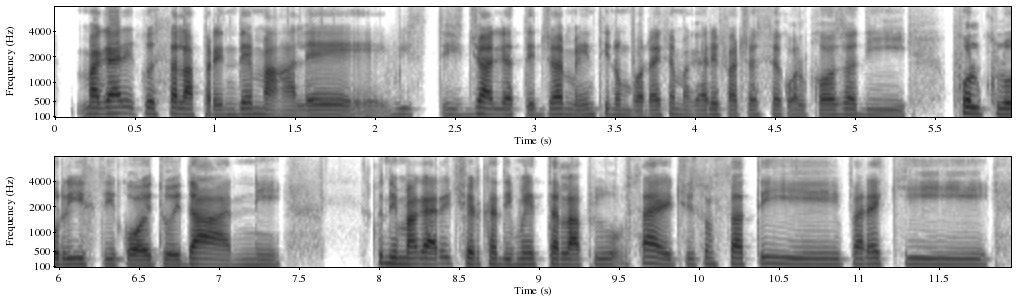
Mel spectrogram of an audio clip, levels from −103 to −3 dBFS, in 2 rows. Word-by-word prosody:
magari 165 +1 +5
questa 160 0 -2
la 145 -2 +5
prende 140 +2 -2
male, 130 -3 -2
visti 145 -1 -14
già 155 0 +5
gli 145 - -4
atteggiamenti 140 0 -2
non 135 -2 -6
vorrei 125 +1 -2
che 150 - -7
magari 130 +1 -5
facesse 130 +1 -5
qualcosa 135 +3 -2
di 130 -2 -11 0.3
folcloristico 150 -4 0
ai 130 0 +4
tuoi 135 0 -1
danni. 135 -2 +2 0.5
Quindi 170 -4 -1
magari 155 +1 +5
cerca 155 -1 0
di 140 - -4
metterla 145 -1 +3
più: 145 +1 -8
"Sai, 165 -5 +3
ci 145 +1 -9
son 155 +1 -9
stati 155 -2 -2
parecchi, 150 -2 -3
145 Hz, 155 wpm, -27 LUFS, 135-155 Hz, 0.5 s, magari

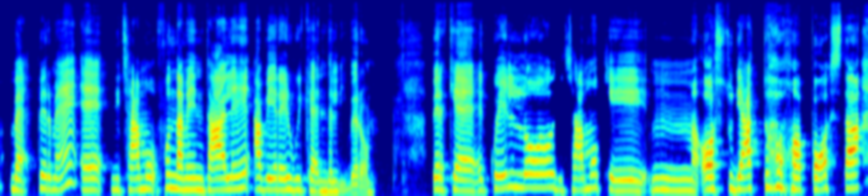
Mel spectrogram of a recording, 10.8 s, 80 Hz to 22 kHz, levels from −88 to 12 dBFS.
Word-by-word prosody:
Beh, 220 -3 -3
per 250 -2 -3
me 305 +11 -2
è 220 0 -2
diciamo 225 +2 -1
fondamentale 230 0 +3
avere 225 -1 +1
il 230 - 0
weekend 205 -3 -4
libero; 180 -2 -7 0.7
perché 215 -3 -1
quello 265 +1 0
diciamo 225 +4 -4
che, 210 -3 -2
mhmm, 215 -3 -4
ho 235 +1 +7
studiato 245 +1 +1 0.3
apposta 235 +2 +5
230 Hz, 100 wpm, -21 LUFS, 215-245 Hz, 0.7 s, ho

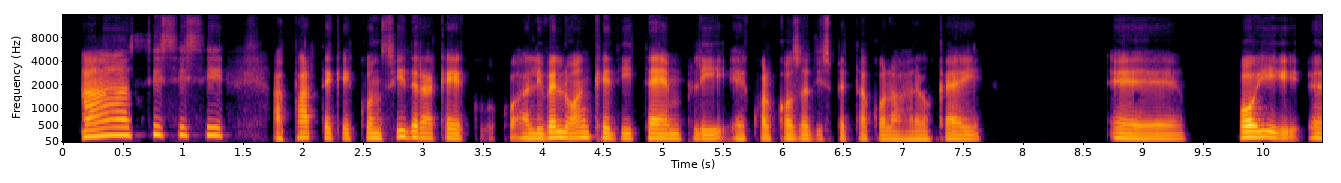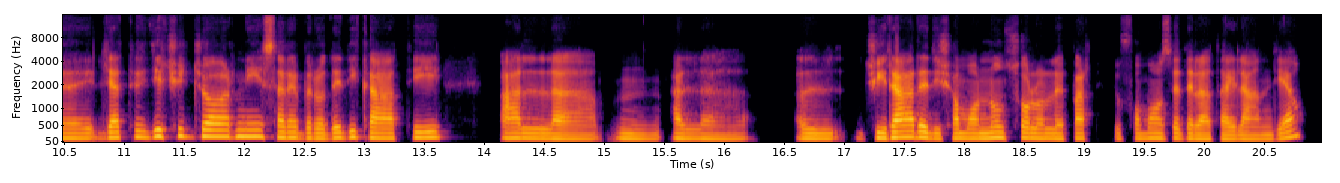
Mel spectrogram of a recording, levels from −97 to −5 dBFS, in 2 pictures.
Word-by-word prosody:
Ah, 215 +6 +5
sì, 235 +3 -4
sì, 230 0 -5
sì, 220 -1 -3 0.4
A 125 - -4
parte 155 -2 -1
che 130 -1 -5
considera 145 +1 0
che 135 -2 +1
qu - - -28
qua - - -9
a 135 - -1
livello 150 +3 +4
anche 155 -2 +1
di 135 0 -6
templi 130 -3 +1
è 125 +1 -6
qualcosa 125 0 -2
di 120 0 -10
spettacolare, 115 -2 -5
okay? 115 +2 -2 1.1
Ehm, 125 -3 0 0.4
poi, 165 0 +5
ehm, 140 -1 -1
gli 150 +1 0
altri 160 +2 0
10 190 +2 0
giorni 185 +1 +3
sarebbero 155 -5 +1
dedicati 150 +1 +1 0.4
al 130 -4 0
mhmm, 130 -2 -5
al 130 -2 -4 0.4
al 130 +1 -2
girare 160 +4 +5
diciamo 135 0 0
non 150 +3 +2
solo 145 -2 0
le 130 -1 -1
parti 135 0 -3
più 130 - -10
famose 140 +1 -3
della 125 -1 +2
Thailandia 120 - -1
140 Hz, 125 wpm, -25 LUFS, 125-155 Hz, 1.1 s, Ah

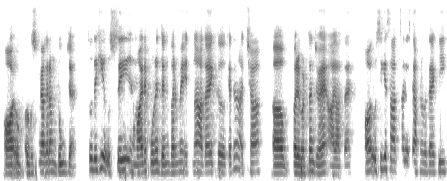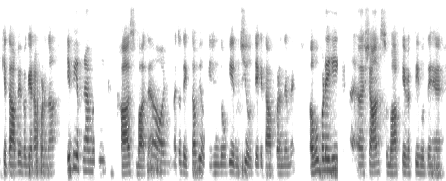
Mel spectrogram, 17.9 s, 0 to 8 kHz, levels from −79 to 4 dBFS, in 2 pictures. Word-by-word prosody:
और 140 +1 +6
उ - - +1
अ, - - -8
उसमें 155 +2 0
अगर 160 +1 +1
हम 165 -2 -3
डूब 145 +2 -2
जाएँ, - - -2 0.3
तो 190 - 0
देखिए 190 +3 +2
उससे 175 - +2 0.2
हमारे 145 +2 +4
पूरे 160 +2 +1
दिन 145 +2 -1
भर 145 0 +1
में 165 0 0
इतना 150 +1 -4
आधा 150 -1 +2
एक 155 0 +2
कहते 145 +2 -3
हैं 210 - -5
ना - - -3
अच्छा 155 - -3 0.4
अ, 135 0 +7 0.2
परिवर्तन 140 +3 +3
जो 135 -3 -5
है 155 - +7
आ 130 - -1
जाता 125 -1 -2
है - - -5 0.3
और - - +4
उसी 190 +2 -5
के 210 - +2
साथ-साथ 180 -1 -3
जैसे 170 -1 -3
आपने 165 0 -5
बताया 155 -1 0
कि 165 +2 -6
किताबें 145 0 +3
वग़ैरह 135 0 +3
पढ़ना, 135 0 -2 0.3
ये - - +7
भी 225 - +2
अपने 180 -4 0
आप 175 - +1
में 170 - -7
बहुत 180 - -9
ही - - -15 0.3
ख़ास 135 +1 +5
बात 125 0 +4
है - - -1
और 160 -1 +1
मैं - - -13
तो 160 - -7
देखता 140 +2 -1
भी 190 - -2
हूँ 170 - -6
कि - - -13
जिन 140 +1 -9
लोगों 140 0 -6
की 155 +1 +1
रुचि 130 +6 -4
होती 140 -4 -1
है - - +3
किताब 125 -3 -1
पढ़ने 130 0 -5
में, 130 - -10 0.3
वो 170 +6 +4
बड़े 185 0 +6
ही 195 +1 +3 0.4
अ, 140 - +1
शांत 140 +1 +3
स्वभाव 135 -1 0
के 145 - +3
व्यक्ति 130 +2 -4
होते 130 +1 -5
हैं 135 0 0
150 Hz, 260 wpm, -24 LUFS, 135-165 Hz, 0.4 s, अ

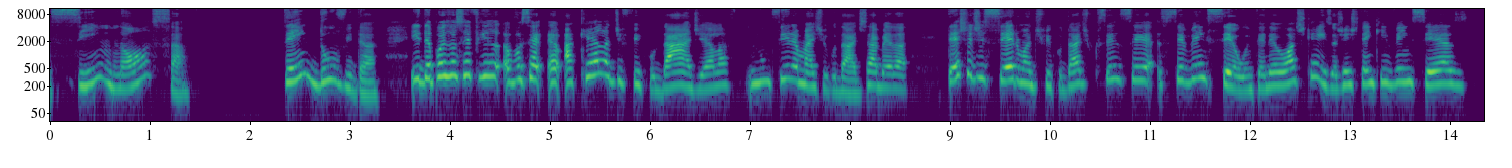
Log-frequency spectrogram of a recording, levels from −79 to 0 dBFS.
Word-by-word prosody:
Sim, 245 +4 -3
nossa, 190 - -4 0.9
sem 280 +4 +1
dúvida. 190 - -3 0.3
E 295 0 +1
depois 335 +3 +6
você 360 +1 +4
fica 335 -2 +1
você, 285 +1 +2
eh, 255 +1 +3
aquela 340 +10 +4
dificuldade 205 - +1
ela 210 +3 -3 0.2
não 245 +3 -2
vira 290 +2 -3
mais 205 -4 0
dificuldade, 165 -5 -4
sabe, 210 0 -1
ela 185 -2 -2 0.4
deixa 380 - +2
de 315 -1 -2
ser 280 -1 +5
uma 240 -2 -1
dificuldade 210 +2 -4
porque - - -18
você 295 0 -6
você 280 -1 -3
você 275 +6 -5
venceu, 250 - +1
entendeu. 190 +4 -3
Eu 230 - +3
acho 260 +2 +1
que - - -9
é 335 - -2
isso, 200 -4 -5
a - - -5
gente 220 +3 -3
tem 240 0 -1
que 250 +1 -4
vencer 235 -2 +2
as 220 -2 -3
240 Hz, 170 wpm, -27 LUFS, 205-285 Hz, 0.9 s, depois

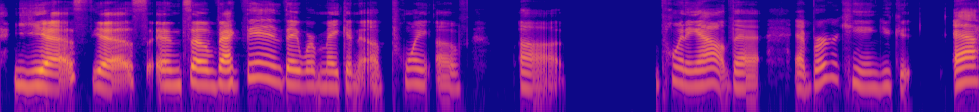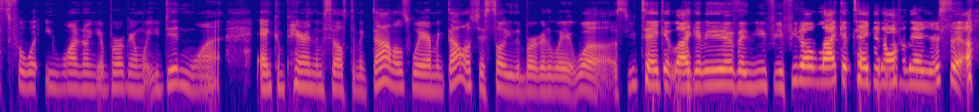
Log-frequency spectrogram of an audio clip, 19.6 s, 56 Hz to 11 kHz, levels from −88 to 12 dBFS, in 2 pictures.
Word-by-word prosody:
Yes, 200 - +5
yes, - - +3
and 205 0 -1
so, 205 -3 +4
back 200 0 +6
then, 275 -5 0
they 210 -2 +3
were 200 0 -6
making 185 0 -5
a - - -6
point 220 -2 -8
of, 135 - -9 0.6
uh, - - -5 1.0
pointing 215 -6 -5
out 215 +2 +1
that 180 -2 -4 0.3
at 170 0 -4
Burger 265 +7 -5
King, 185 -7 -12
you 195 0 -14
could 345 - -14 0.4
ask 240 +3 +4
for 190 -3 -10
what 180 -1 -9
you 180 - -17
want 180 0 -7
on 175 - -12
your - - -13
burger 180 +1 -9
and 165 - -13
what - - -14
you 170 - -17
didn't 205 0 -7
want 155 0 -10 0.4
and 175 0 -1
comparing 190 0 -5
themselves 170 -1 -7
to - - -17
McDonald's, 190 - -2
where 170 -2 -3
McDonald's 175 +5 -3
just 175 +2 -6
sell 185 -2 -1
you 165 - -8
the 155 - -12
burger 155 +1 -6
the 155 - -9
way 145 -1 -6
it - - -9
was, 165 0 -5
you 205 - -15
take 205 0 +2
it 205 - -1
like 190 0 +5
it 195 0 -2
is, 205 0 +2
and 190 -2 -2
y 195 - -11
if 195 -1 -11
if 190 +4 -8
you 245 - -8
don't 240 -2 +4
like 230 - +8
it, 470 - +1
take 230 -3 +4
it 225 - -2
off 220 +1 +3
of 215 - -7
there 210 -1 +3
yourself. 235 - +3
195 Hz, 215 wpm, -22 LUFS, 180-220 Hz, 1.0 s, like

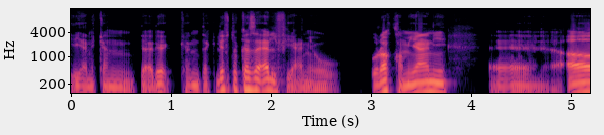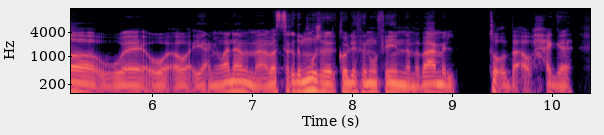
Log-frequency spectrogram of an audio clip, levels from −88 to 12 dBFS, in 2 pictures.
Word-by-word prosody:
يعني 90 -2 -7
كان 85 -3 -8
تقري - - -4
كان 95 -1 -6
تكلِفته 135 +9 -5
كذا 135 0 +3
ألْف 125 -4 -1
يعني - - -7
و - - -10 0.3
ورقم 105 -3 +1
يعني 110 +2 +3 0.4
آآ، 90 0 -9
آه 110 0 +5
و 95 +2 -3 0.2
و 95 0 -2
ويعني 95 0 -4
وأنا 110 +4 +3
ما 95 -5 +1
باستخدموش 115 +5 +4
غير 105 -1 +4
كل 110 +2 +1
فين 105 0 0
وفين 105 -1 +2
لمّا 90 -2 -1
باعمل 100 -1 +2 0.3
ثُقب - - -2
أو - - -4
حاجة، 95 -1 -4
100 Hz, 160 wpm, -23 LUFS, 95-110 Hz, 0.4 s, آه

